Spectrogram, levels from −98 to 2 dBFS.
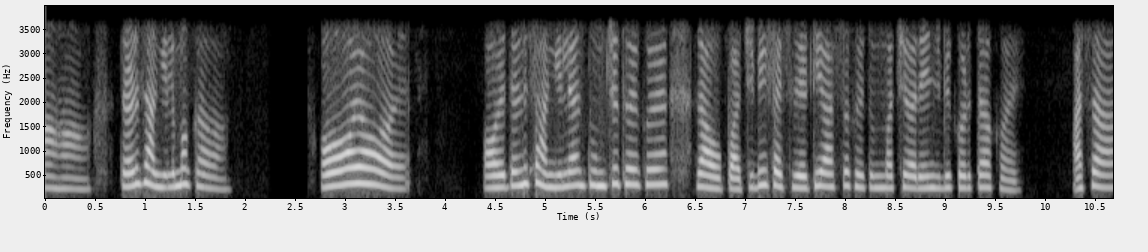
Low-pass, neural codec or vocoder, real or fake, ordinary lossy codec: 3.6 kHz; none; real; none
